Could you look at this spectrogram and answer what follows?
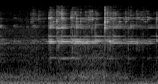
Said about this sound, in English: So what would you use jingle bells for in the classroom?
